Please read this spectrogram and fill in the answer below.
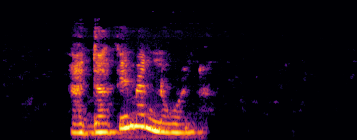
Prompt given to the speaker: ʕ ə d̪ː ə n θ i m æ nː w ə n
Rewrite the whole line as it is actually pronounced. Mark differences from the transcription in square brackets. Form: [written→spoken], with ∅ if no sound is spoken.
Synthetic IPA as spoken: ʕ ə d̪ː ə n θ i m æ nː w ə n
